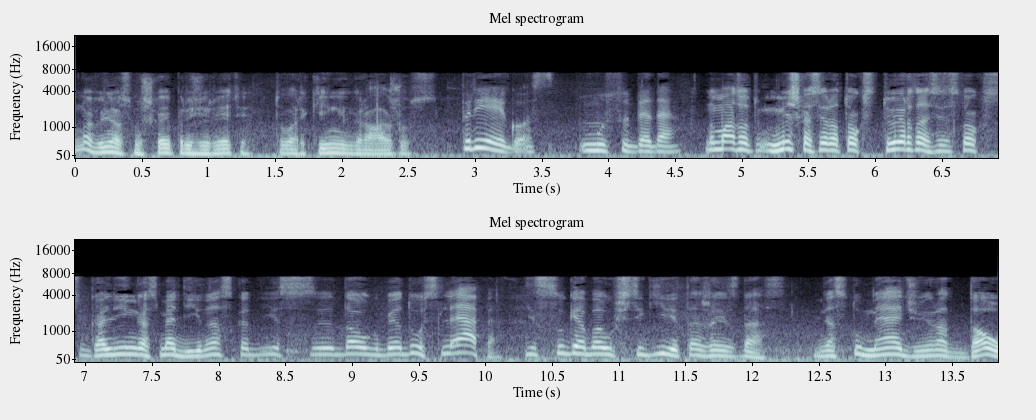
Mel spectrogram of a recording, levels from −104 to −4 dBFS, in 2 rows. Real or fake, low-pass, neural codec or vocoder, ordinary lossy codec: real; 7.2 kHz; none; MP3, 48 kbps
